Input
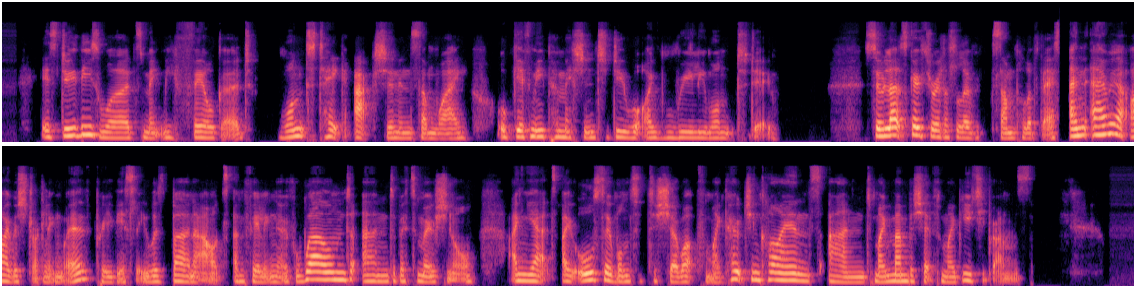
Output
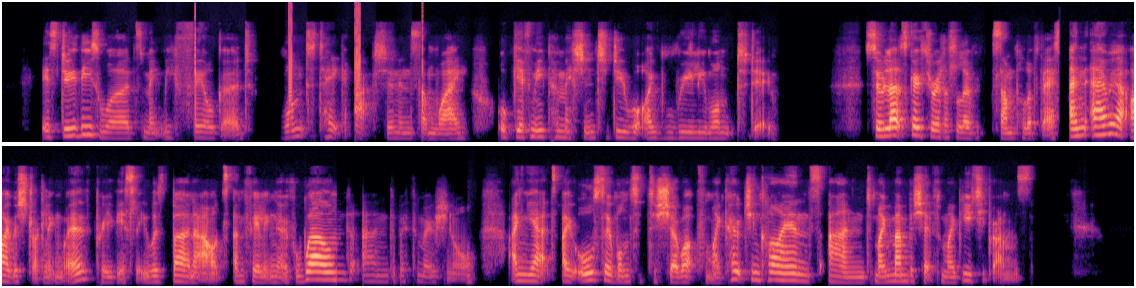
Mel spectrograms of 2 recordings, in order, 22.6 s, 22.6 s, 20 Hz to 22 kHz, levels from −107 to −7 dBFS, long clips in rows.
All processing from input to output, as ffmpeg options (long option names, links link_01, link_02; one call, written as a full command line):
ffmpeg -i in.wav -filter_complex "[0:a]asettb=1/sr,asplit=3[link_01][link_02][link_03];[link_01]atrim=end=0.954[link_04];[link_02]atrim=start=0.95:end=4.26,asetpts=PTS-STARTPTS,afade=type=in:duration=0.004:curve=qsin,afade=type=out:start_time=3.306:duration=0.004:curve=qsin,highshelf=frequency=6600:gain=7,acrossover=split=130|1500|6500[link_05][link_06][link_07][link_08];[link_05]acompressor=threshold=-55dB:ratio=3[link_09];[link_06]acompressor=threshold=-31dB:ratio=3[link_10];[link_07]acompressor=threshold=-50dB:ratio=3[link_11];[link_08]acompressor=threshold=-56dB:ratio=3[link_12];[link_09][link_10][link_11][link_12]amix=inputs=4:normalize=0,aeval=exprs='(mod(11.2*val(0)+1,2)-1)/11.2':channel_layout=same[link_13];[link_03]atrim=start=4.256[link_14];[link_04][link_13]acrossfade=duration=0.004:curve1=hsin:curve2=qsin[link_15];[link_15][link_14]acrossfade=duration=0.004:curve1=qsin:curve2=hsin,asettb=1/sr,asplit=3[link_16][link_17][link_18];[link_16]atrim=end=14.664[link_19];[link_17]atrim=start=14.66:end=15.98,asetpts=PTS-STARTPTS,afade=type=in:duration=0.004:curve=qsin,afade=type=out:start_time=1.316:duration=0.004:curve=qsin,lowpass=frequency=2900:width=0.5412,lowpass=frequency=2900:width=1.3066,acompressor=threshold=-33dB:ratio=8:attack=3.2:release=140:knee=1:detection=peak[link_20];[link_18]atrim=start=15.976[link_21];[link_19][link_20]acrossfade=duration=0.004:curve1=hsin:curve2=qsin[link_22];[link_22][link_21]acrossfade=duration=0.004:curve1=qsin:curve2=hsin,highpass=720,agate=range=-33dB:threshold=-49dB:ratio=3:detection=peak,highshelf=frequency=2300:gain=10,volume=2dB" out.wav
